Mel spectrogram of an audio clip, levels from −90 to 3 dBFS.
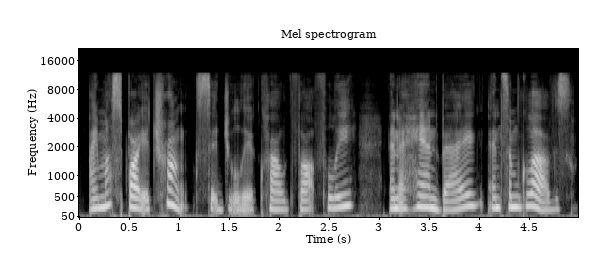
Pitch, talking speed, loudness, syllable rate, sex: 240 Hz, 190 wpm, -19 LUFS, 4.6 syllables/s, female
